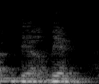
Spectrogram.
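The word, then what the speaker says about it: Big Ben: بيج بن في العربي تنطق هكذا بيغ بن في بريطانيا أيضا.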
